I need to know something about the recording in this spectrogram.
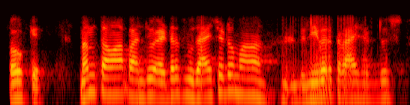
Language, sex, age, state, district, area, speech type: Sindhi, male, 18-30, Delhi, South Delhi, urban, conversation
